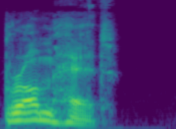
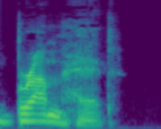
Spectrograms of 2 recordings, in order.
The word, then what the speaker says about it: Bromhead: Yeah, and he said, you know, and that everyone's pronounced it Bromhead in the film, and they said, lovely, wonderful performance, you know, great to be honoured, blah blah blah. We have to point out it's actually Bramhead.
